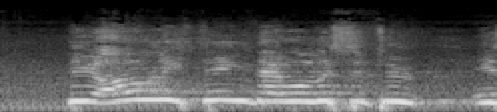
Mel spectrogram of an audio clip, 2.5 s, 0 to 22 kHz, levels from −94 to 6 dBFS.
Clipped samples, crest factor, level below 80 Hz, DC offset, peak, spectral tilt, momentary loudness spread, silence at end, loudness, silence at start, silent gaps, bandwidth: under 0.1%; 10 dB; -48 dBFS; under 0.1%; -4 dBFS; -6.5 dB/octave; 3 LU; 0 s; -15 LUFS; 0.2 s; none; 9.6 kHz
